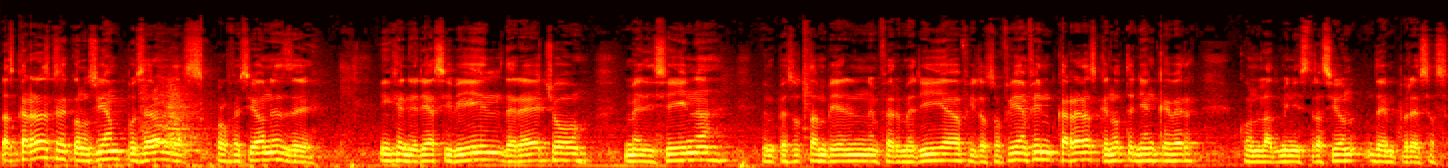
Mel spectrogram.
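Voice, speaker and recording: A man with a northern Mexican accent at a medium pitch, fairly slow and fairly even in intonation, very even in loudness, with noticeable background noise and audible room echo. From northern Mexico, Chihuahua. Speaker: retired accountant and university alumnus. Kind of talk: interview.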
